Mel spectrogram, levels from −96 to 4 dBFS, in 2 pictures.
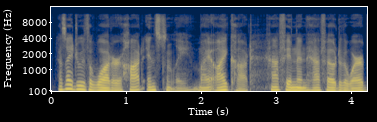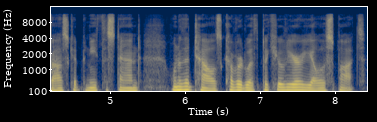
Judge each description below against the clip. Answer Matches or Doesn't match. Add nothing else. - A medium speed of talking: Doesn't match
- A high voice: Doesn't match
